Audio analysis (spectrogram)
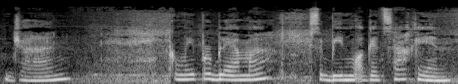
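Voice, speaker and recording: An actress playing a loving young girlfriend who feels things deeply, in a Filipino radio drama. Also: measured pace, noisy background, lightly acted. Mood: concerned. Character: loving young girlfriend, hurt and betrayed, recounting her heartbreak. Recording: radio drama with music underneath.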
